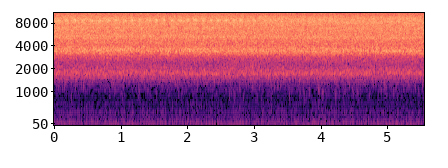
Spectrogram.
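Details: Cicada crying near where baby monkeys live, unbroken shrill buzzing drone at constant loudness, faint low rumble beneath.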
